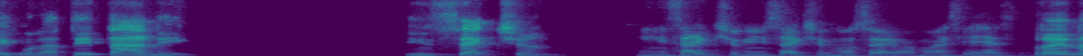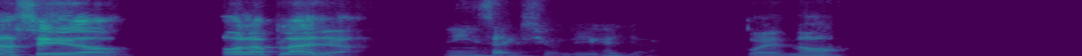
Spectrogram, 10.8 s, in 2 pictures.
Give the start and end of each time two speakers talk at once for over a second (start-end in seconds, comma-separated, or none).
none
